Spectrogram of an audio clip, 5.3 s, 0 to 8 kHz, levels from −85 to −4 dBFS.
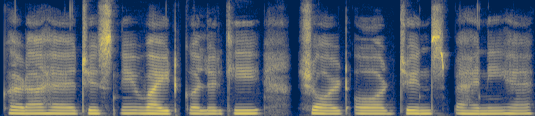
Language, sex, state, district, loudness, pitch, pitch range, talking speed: Hindi, female, Madhya Pradesh, Bhopal, -19 LUFS, 205 Hz, 200-210 Hz, 125 wpm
